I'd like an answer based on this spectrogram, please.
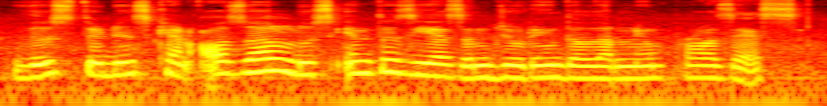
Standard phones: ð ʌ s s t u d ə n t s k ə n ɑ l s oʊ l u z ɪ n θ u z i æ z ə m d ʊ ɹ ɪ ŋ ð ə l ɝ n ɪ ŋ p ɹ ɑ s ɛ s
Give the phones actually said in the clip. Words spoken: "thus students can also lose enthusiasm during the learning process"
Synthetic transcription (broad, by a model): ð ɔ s s t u d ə n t s k ə n ɑ l s oʊ l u s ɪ n t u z i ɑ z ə m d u ɹ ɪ ŋ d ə l ɝ n ɪ ŋ p ɹ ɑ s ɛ s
